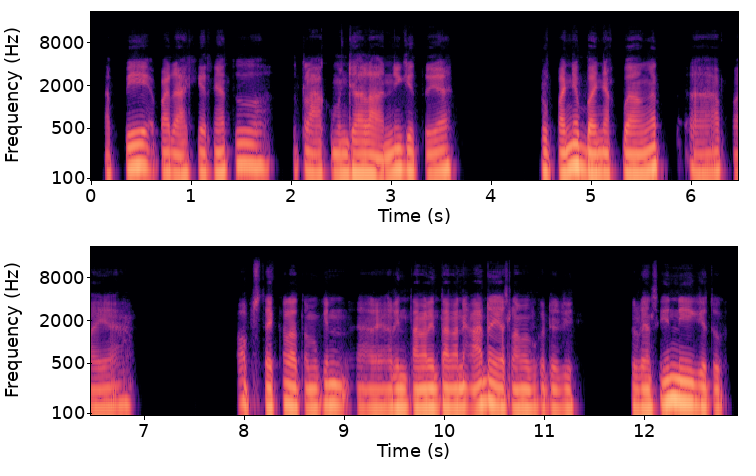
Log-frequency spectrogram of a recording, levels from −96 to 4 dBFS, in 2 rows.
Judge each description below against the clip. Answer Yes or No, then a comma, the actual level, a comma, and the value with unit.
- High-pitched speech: No, low, 110 Hz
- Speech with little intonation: Yes, narrow, 1.9 semitones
